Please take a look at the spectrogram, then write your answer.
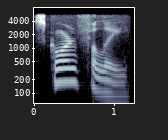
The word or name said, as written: scornfully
